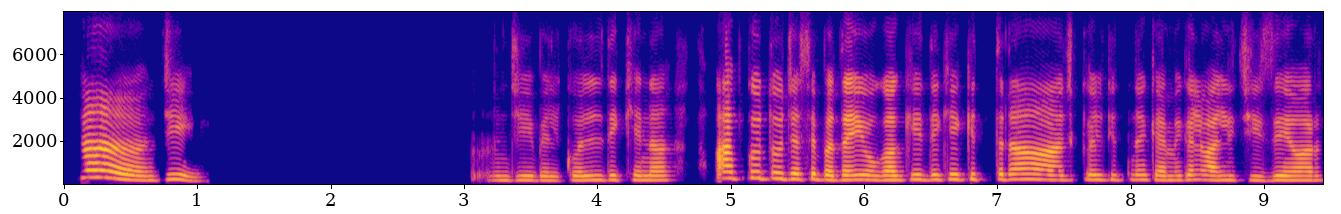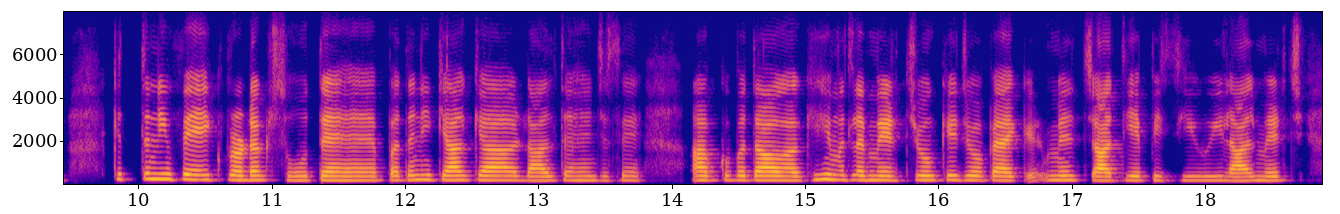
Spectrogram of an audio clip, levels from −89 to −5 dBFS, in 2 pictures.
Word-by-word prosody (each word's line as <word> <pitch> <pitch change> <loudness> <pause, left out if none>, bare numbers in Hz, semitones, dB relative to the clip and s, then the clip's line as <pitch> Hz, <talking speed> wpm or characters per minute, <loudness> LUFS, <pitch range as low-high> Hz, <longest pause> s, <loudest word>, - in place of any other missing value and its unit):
हाँ, 270 -12 +6
जी। 215 -9 -4 2.0
उ, 200 +1 -10
जी, 200 +1 -5
बिल्कुल। 195 +2 -4
देखिए 215 0 -4
ना, 205 0 0 0.5
आपको 290 +2 +2
तो 275 - +2
जैसे 250 0 +2
पता 215 0 +4
ही - - +3
होगा 210 -1 +2
कि 230 0 -1
देखिए, 230 +1 -1
कितना 240 0 -1 0.2
आजकल 215 +1 0
कितने 225 +1 -6
केमिकल 210 +1 -3
वाली 205 -1 +1
चीज़ें 200 0 -5
हैं 200 - +1
और 200 0 0 0.4
कितनी 250 +1 -1
फ़ेक 220 -1 +3
प्रोडक्ट्स 205 0 +2
होते 195 +1 0
हैं, 190 0 -2
पता 200 +2 -2
नहीं 220 0 -3
क्या-क्या 205 0 +3 0.2
डालते 185 +1 -1
हैं। 195 - -5
जैसे 190 +1 -10 0.5
आपको 200 +1 -4
पता 200 0 +4
होगा 195 -1 +3
कि, 235 +3 0
मतलब 215 -2 -1
मिर्चियों 200 +1 0
के 210 - 0
जो 200 -1 0
पैकेट 185 -1 +1
मिर्च 205 -1 -5
आती 185 +2 -3
है, 190 - +1
पिसी 190 0 -11
हुई 190 0 -7
लाल 175 +1 +2
मिर्च, 190 +1 -5
205 Hz, 160 wpm, -21 LUFS, 195-220 Hz, 2.0 s, हाँ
